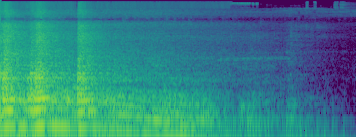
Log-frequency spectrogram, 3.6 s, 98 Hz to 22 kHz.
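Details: Nissan 240SX S13 with swapped naturally aspirated SR20DE from S15, first start, fired on first crank: lumpy uneven beat that sags and dies away; rough running, cause not yet known.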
